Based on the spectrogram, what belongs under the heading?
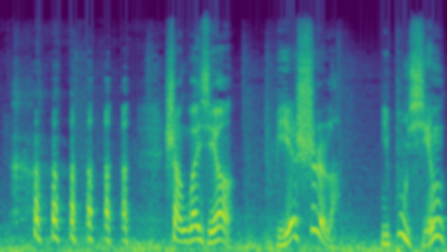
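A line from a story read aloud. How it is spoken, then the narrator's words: Loud laughter. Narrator (Chinese): 洛尘也是大笑出声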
